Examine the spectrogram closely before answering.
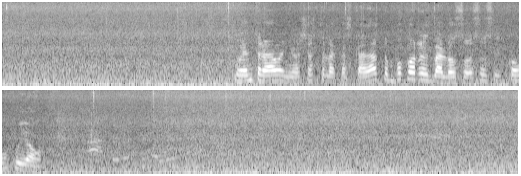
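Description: Water rushes loudly over a weir and churns through rapids.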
